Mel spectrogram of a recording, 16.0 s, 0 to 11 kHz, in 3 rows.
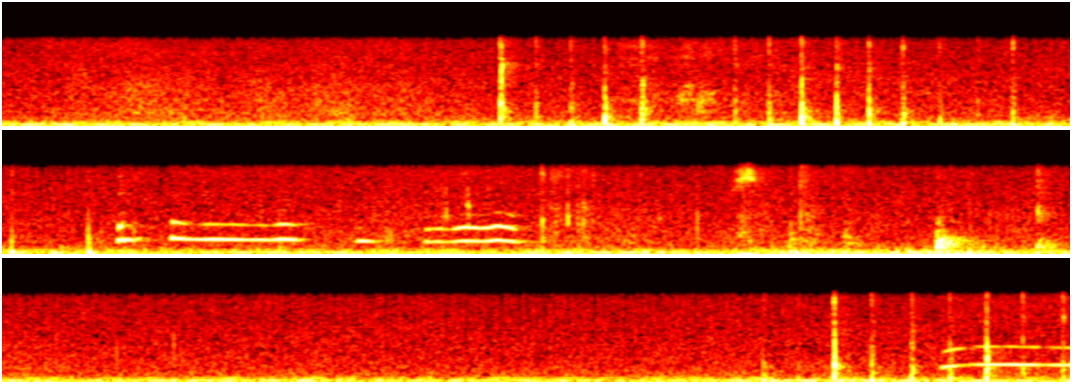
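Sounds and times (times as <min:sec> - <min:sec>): person humming: 0:05.8 - 0:08.1, 0:15.2 - 0:16.0.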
